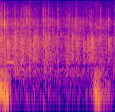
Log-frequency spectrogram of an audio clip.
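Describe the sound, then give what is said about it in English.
Church audience clapping their hands during a worship service, a dense, steady patter of many hands that holds at a moderate level throughout. “Give a hand clap to the Lord Jesus Christ.”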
